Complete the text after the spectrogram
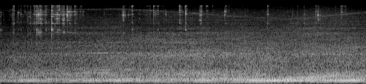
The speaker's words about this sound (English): Noisy vehicle.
